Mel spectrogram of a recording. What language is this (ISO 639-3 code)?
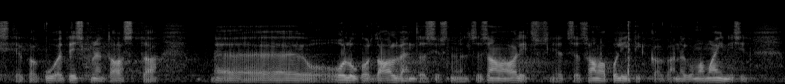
est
